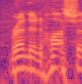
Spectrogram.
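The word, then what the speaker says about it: Brendan Hausen: That's pronounced. Brendan Hawson out of Amarillo, Texas, the senior who averaged double figures at K State last year.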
